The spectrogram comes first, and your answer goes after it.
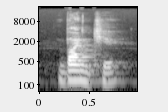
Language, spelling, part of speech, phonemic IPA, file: Dutch, bandje, noun, /ˈbɛɲcə/, Nl-bandje.ogg
- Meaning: diminutive of band (“connection; tyre; tape”)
